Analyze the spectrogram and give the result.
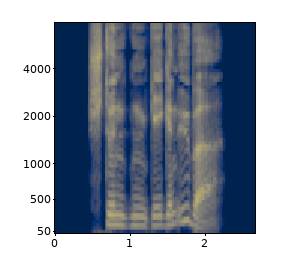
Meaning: first/third-person plural subjunctive II of gegenüberstehen
- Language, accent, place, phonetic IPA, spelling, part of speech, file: German, Germany, Berlin, [ˌʃtʏndn̩ ɡeːɡn̩ˈʔyːbɐ], stünden gegenüber, verb, De-stünden gegenüber.ogg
